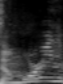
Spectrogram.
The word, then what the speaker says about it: Omori: So in Game Pass right now, we got Omori. Is Omori the right way to say that? – Omori, yeah.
